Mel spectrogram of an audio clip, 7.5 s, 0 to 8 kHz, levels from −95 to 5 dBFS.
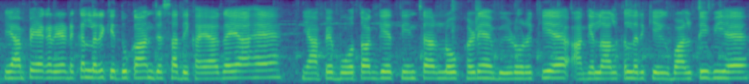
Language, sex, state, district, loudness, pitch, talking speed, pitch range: Hindi, female, Rajasthan, Bikaner, -15 LUFS, 225 Hz, 255 wpm, 215-230 Hz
